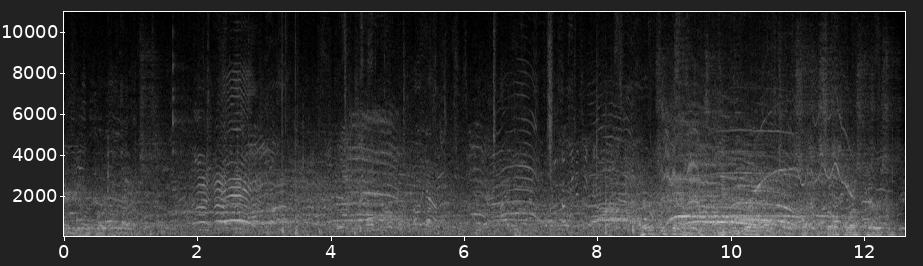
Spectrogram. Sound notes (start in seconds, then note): 1.2 crowd talking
